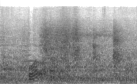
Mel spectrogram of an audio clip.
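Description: A man's short surprised "oh" as a potato tortilla is flipped out of a frying pan onto a plate. It is followed by a stretch of pulsing, hiss-like noise.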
